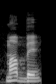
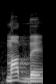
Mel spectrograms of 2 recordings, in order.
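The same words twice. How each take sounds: The two takes are said the same way.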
